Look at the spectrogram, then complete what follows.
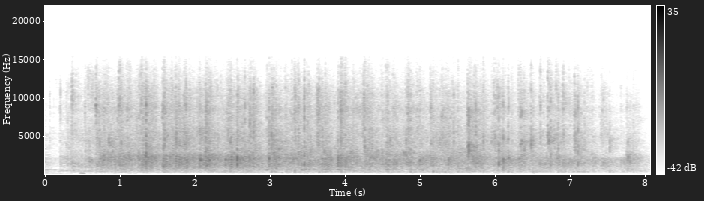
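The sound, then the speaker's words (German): An audience in a wine cellar applauds steadily for a cyclist called up to the front, a dense wash of many hands clapping at an even loudness throughout, with no clear voices on top. “komm mal kurz vor, einmal Applaus”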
